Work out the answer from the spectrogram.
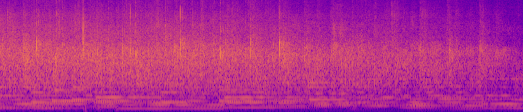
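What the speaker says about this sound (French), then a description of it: "Acclame d'abord pour le Saint-Esprit." A church congregation clapping together, a steady, dense wash of applause heard at moderate volume throughout, with sustained keyboard or organ chords playing underneath.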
